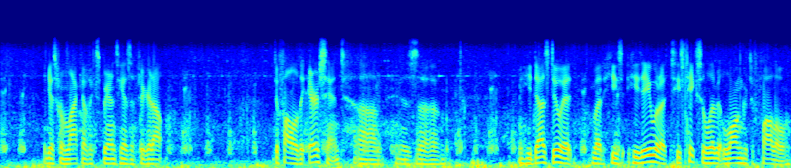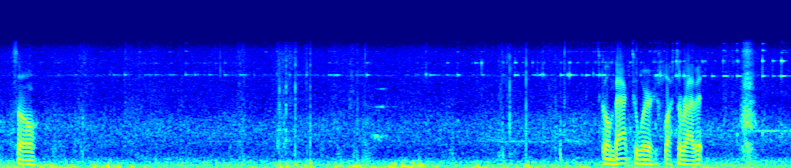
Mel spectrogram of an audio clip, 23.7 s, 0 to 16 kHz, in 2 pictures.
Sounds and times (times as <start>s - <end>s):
Speech: 0.7s - 2.4s, 4.1s - 6.7s, 7.8s - 12.4s, 20.8s - 22.4s.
